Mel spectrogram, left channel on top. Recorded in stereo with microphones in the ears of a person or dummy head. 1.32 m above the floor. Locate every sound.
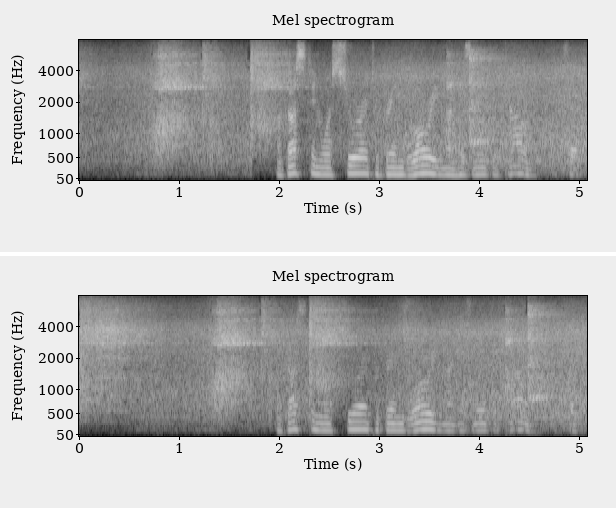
2.0 s a man speaking: 25° left (ahead or behind), 0.7 m; by 5.0 s 70° left (ahead or behind), 2.5 m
